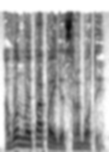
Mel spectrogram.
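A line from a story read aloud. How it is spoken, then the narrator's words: Shouted. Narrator (Russian): крикнул Толик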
